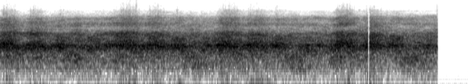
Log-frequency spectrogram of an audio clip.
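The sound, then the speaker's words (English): A huge crowd roars at Ayatollah Khamenei's speech in Gilan-e-Gharb, Kermanshah province, Iran: a loud, unbroken mass of voices with repeated surges of shouting, cutting off abruptly at the end. “The leader was addressing a huge crowd in the Iranian city of Gilan-e-Gharb in western province of Kermanshah.”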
